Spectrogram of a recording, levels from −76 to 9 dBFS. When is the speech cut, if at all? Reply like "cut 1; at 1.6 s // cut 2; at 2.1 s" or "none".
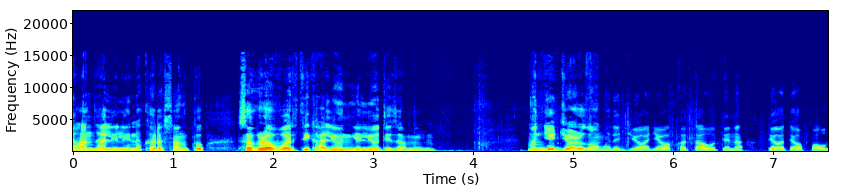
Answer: none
